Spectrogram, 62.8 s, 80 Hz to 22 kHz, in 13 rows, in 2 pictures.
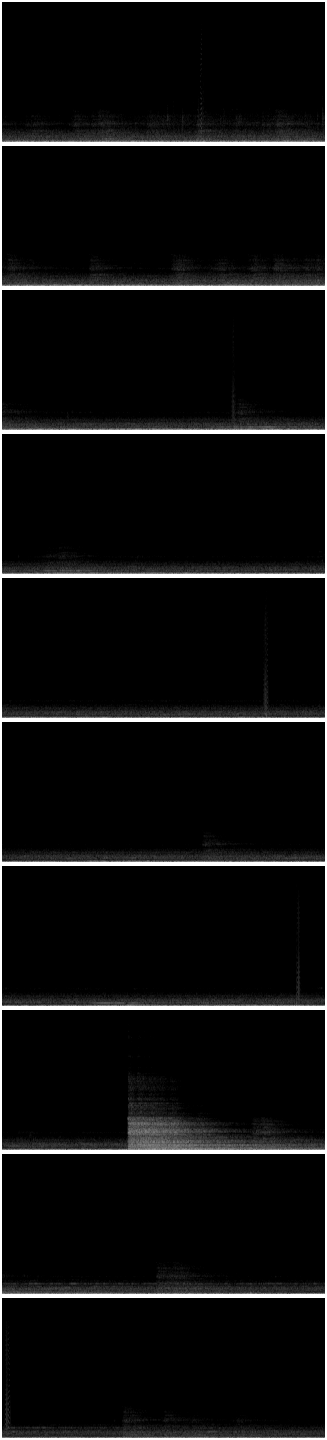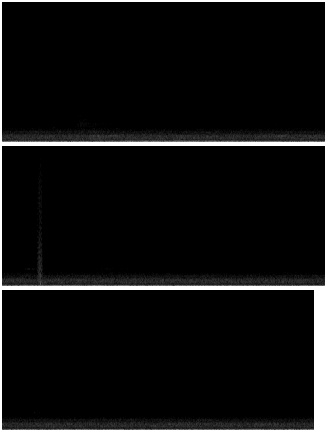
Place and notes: Tempelhof, Berlin - fence vibration and a signal
sound and vibrations of a long barrier fence around the planned pond area. there's a strange signal audible in the recording. i've heard it before, and first i thought it's a microphone malfunction. but it seems it's induced by activity from the nearby former radar station (or listening post?) which is odd. is it still active?
(PCM D50, DIY contact mics)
